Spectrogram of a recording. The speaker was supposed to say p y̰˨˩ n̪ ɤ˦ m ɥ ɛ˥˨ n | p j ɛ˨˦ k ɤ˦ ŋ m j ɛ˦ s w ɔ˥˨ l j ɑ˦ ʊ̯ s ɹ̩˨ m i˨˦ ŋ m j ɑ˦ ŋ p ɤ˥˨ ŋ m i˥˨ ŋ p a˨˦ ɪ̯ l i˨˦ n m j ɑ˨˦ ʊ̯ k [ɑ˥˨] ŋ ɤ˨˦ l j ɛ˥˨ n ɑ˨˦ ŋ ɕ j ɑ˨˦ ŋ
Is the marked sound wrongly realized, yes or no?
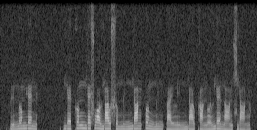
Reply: yes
